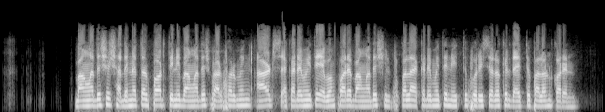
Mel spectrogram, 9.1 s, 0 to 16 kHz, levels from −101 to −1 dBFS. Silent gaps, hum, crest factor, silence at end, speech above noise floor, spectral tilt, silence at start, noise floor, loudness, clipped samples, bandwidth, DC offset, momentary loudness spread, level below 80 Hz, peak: none; none; 14 dB; 0.45 s; 48 dB; -6.5 dB/octave; 1.15 s; -62 dBFS; -14 LUFS; under 0.1%; 7.6 kHz; under 0.1%; 4 LU; -46 dBFS; 0 dBFS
